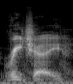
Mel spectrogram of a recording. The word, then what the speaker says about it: Rice: Pulseman's nickname for her is Rice, pronounced Riche. That's not how you say rice, actually. Riche sounds like a completely different type of food when you think about it.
